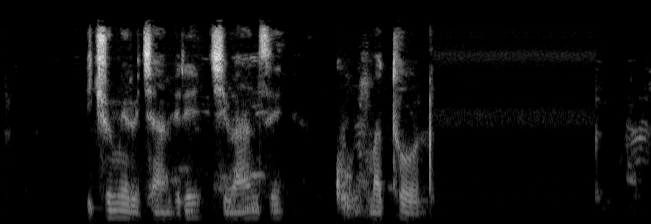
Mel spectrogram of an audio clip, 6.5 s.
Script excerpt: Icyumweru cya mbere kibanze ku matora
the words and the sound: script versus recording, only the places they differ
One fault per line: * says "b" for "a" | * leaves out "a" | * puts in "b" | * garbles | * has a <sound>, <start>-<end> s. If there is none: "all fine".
all fine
